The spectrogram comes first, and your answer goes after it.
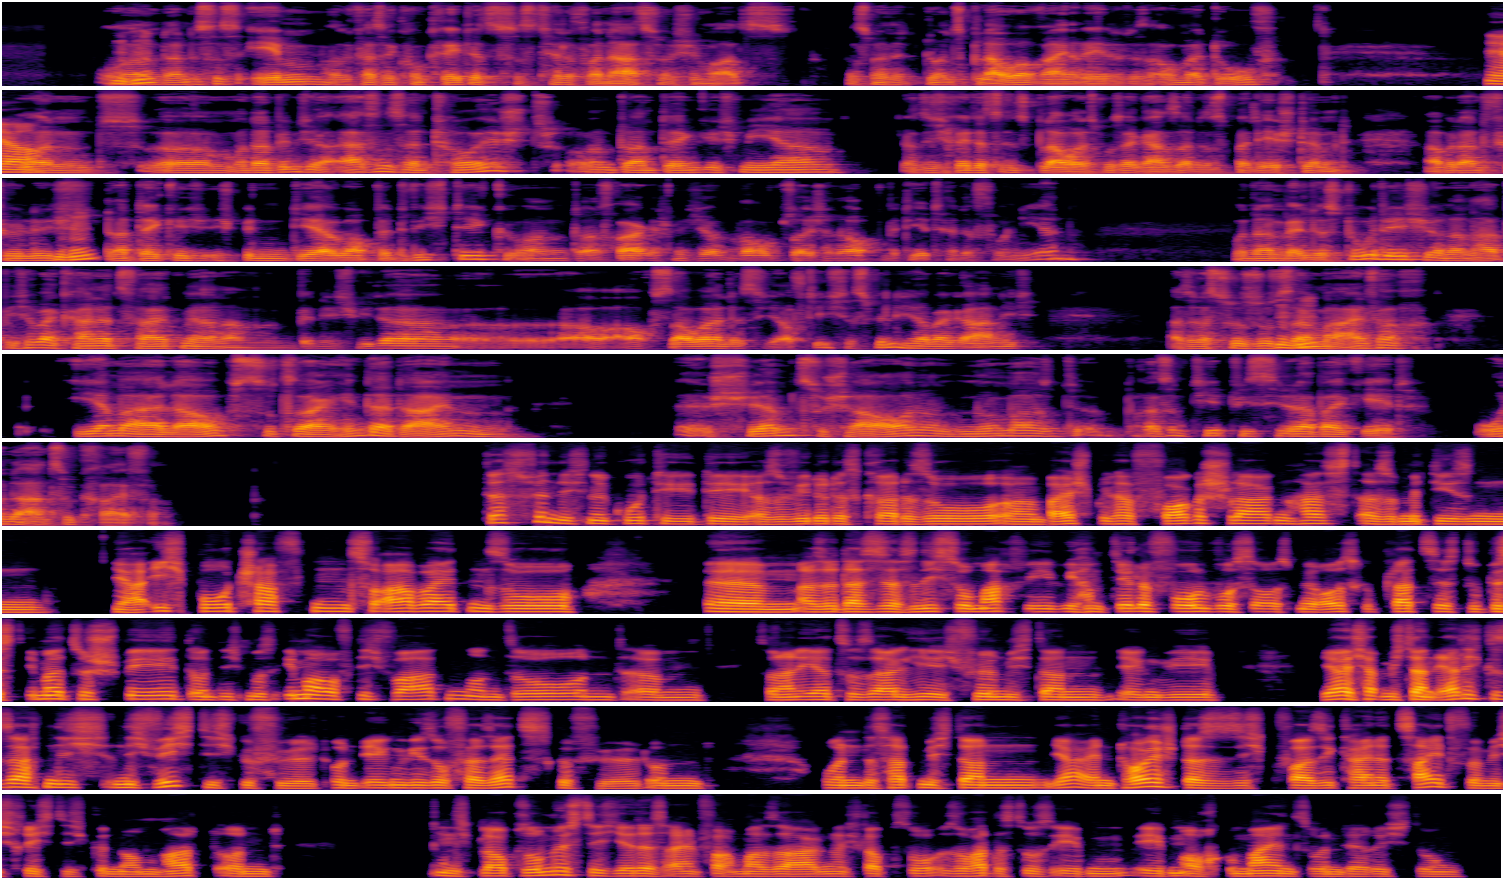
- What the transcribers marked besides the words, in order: none
- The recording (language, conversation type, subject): German, advice, Wie führen unterschiedliche Werte und Traditionen zu Konflikten?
